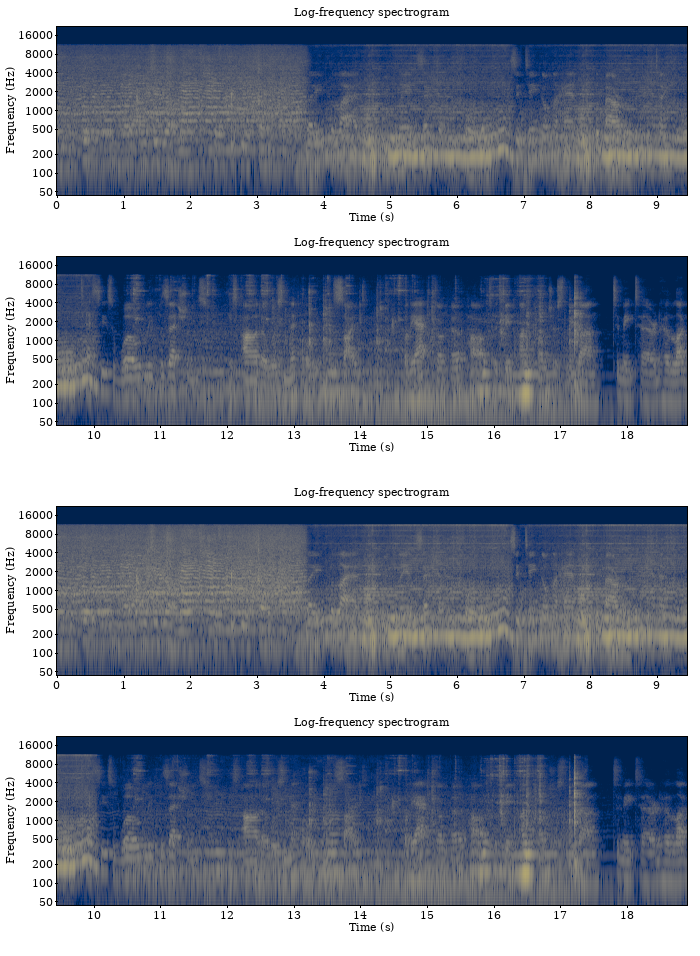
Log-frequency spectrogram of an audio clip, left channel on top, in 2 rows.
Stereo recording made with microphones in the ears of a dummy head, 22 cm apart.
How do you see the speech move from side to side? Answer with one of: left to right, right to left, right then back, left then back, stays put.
right to left.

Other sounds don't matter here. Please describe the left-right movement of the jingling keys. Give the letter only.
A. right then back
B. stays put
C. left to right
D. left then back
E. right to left
C.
